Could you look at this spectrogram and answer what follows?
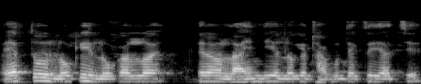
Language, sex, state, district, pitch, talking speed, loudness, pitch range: Bengali, male, West Bengal, Kolkata, 135 Hz, 140 wpm, -17 LUFS, 130-140 Hz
